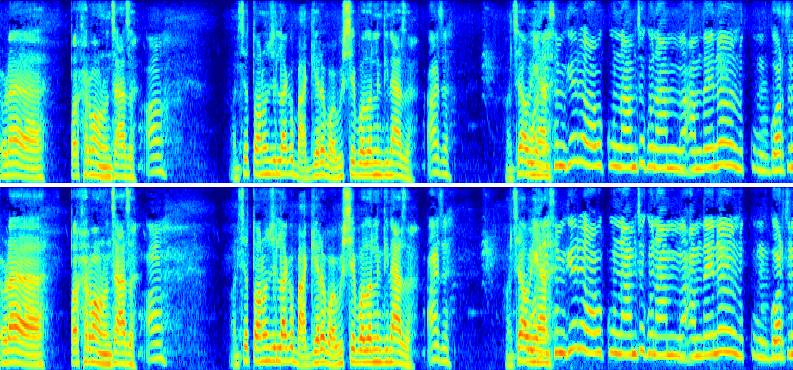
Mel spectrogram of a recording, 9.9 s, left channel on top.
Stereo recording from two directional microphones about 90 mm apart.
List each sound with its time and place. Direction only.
0.0 s speech: 10° left (ahead or behind)
1.8 s speech: 30° left (ahead or behind)
5.3 s speech: 40° left (ahead or behind)
6.3 s speech: 25° left (ahead or behind)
